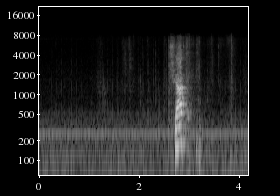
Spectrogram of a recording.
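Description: Trading cards rustle softly as hands shuffle them.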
